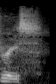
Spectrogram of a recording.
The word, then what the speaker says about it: Rhys: I think it's pronounced Reese, but we'll go with Rhys.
